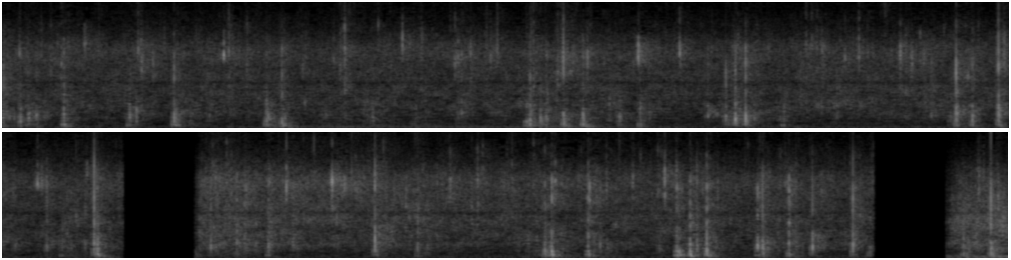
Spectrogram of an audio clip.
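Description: Rain and water drops falling on leaves: a steady hiss with many irregular sharp drip ticks. The sound cuts out to dead silence twice for a moment.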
